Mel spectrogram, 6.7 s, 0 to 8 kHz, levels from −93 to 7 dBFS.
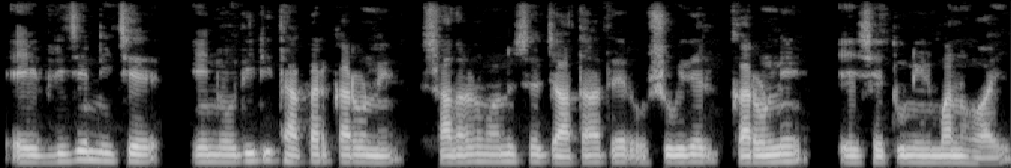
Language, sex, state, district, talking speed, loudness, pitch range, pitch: Bengali, male, West Bengal, Jhargram, 150 wpm, -18 LUFS, 115-125 Hz, 120 Hz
